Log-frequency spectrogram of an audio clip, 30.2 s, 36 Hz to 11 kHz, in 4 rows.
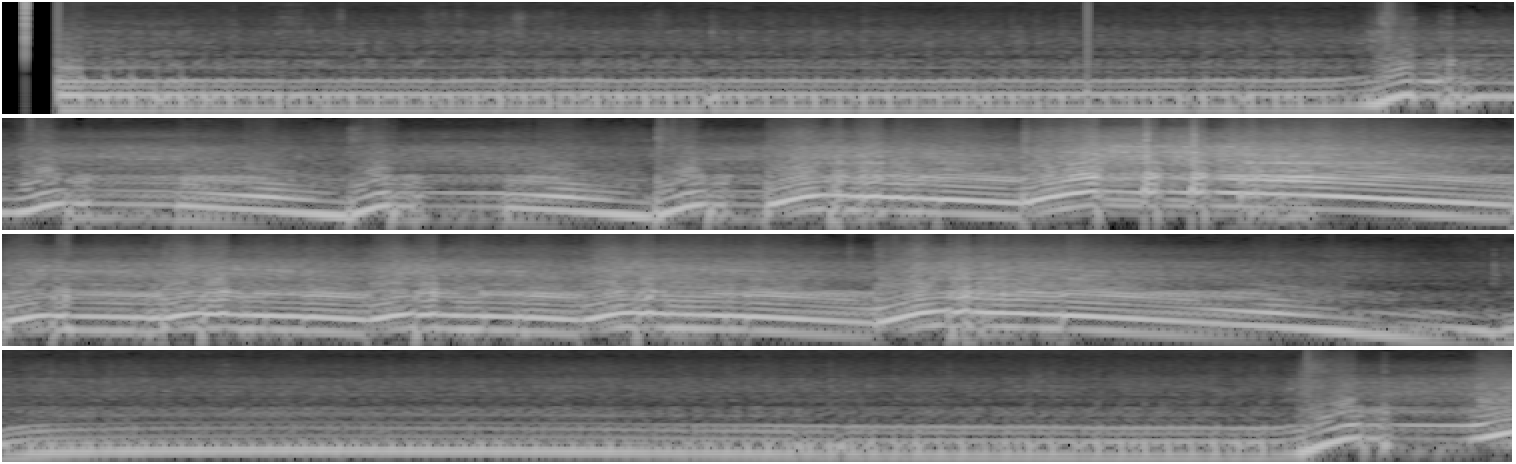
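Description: BMW E30 M20B27 2.7-litre straight-six 'eta' engine heard at the tailpipes of its Supersport exhaust with twin 76 mm tips. It idles steadily for several seconds, then is blipped again and again in quick revs for about fifteen seconds, settles back to idle, and starts another rev near the end.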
